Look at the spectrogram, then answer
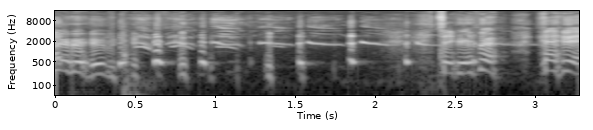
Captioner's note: laugh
